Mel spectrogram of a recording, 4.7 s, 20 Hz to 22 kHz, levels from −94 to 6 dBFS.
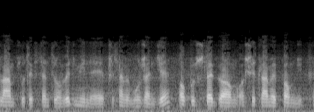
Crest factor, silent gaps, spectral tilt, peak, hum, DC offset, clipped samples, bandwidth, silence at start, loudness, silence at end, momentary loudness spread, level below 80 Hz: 16 dB; none; -8 dB/octave; -4 dBFS; none; under 0.1%; under 0.1%; 6 kHz; 0 s; -21 LUFS; 0 s; 8 LU; -46 dBFS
